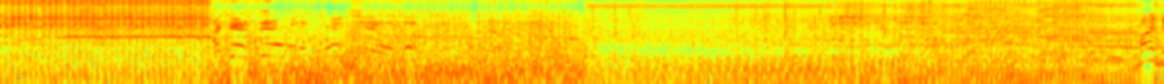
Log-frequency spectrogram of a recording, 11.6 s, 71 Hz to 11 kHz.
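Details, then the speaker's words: VW Beetle with 670cc V-twin lawn mower engine, newly turbocharged, first start: uneven lumpy beat with turbo whistle rising and falling, like running on one and a half cylinders; mixture too rich, needs rejetting. "So, you can hear the turbo whistling a bunch, but it sounds like it's running on one and a half cylinders."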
